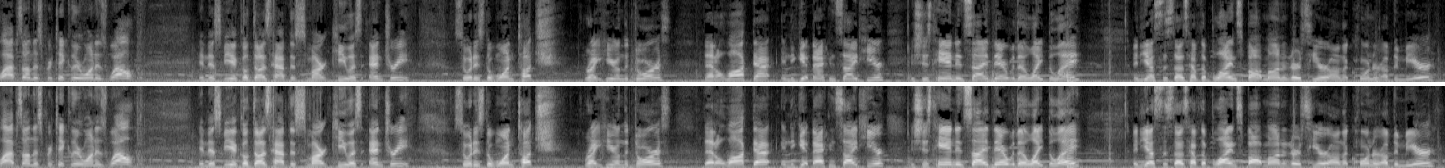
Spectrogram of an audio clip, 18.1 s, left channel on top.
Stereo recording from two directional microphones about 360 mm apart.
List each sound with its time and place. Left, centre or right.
0.0 s speech: centre
14.8 s speech: right
16.7 s speech: centre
